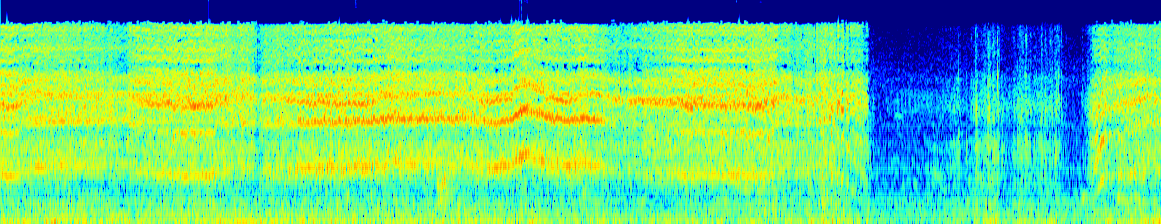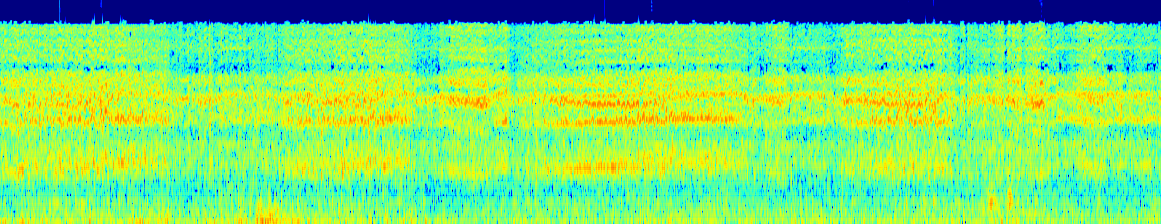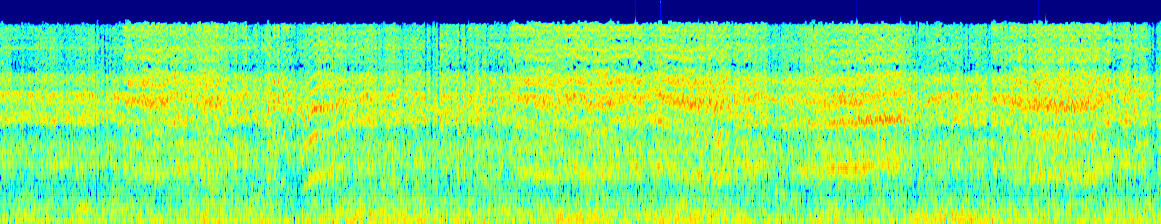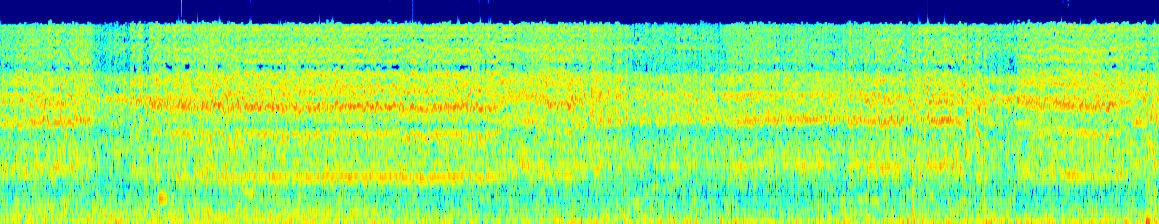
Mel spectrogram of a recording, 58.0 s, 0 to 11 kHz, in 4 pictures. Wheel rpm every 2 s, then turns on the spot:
230, 220, 230, 230, 210, 40, 50, 210, 230, 220, 220, 220, 220, 210, 230, 210, 190, 220, 220, 210, 220, 220, 210, 210, 210, 220, 230, 220, 210.
10-12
